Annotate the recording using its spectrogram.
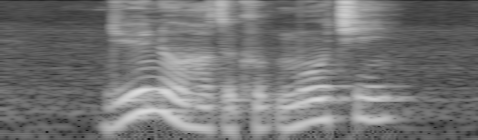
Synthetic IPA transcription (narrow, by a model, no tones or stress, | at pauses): dujunoɦaʊtʰukʰuk̚mot͡ʃʰi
